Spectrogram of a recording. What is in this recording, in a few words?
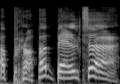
fireball, Welsh; speech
